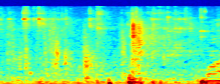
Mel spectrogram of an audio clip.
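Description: Near silence: room tone with a low hum and a few faint, brief knocks.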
